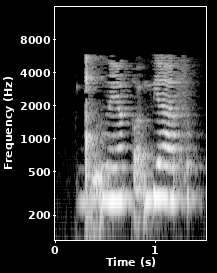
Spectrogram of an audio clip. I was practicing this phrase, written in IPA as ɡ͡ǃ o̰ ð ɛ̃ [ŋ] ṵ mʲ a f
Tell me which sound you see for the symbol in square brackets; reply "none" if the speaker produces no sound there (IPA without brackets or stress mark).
q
